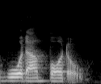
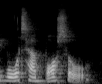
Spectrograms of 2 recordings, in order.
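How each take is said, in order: First: The T sounds are softened toward a D. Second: The T sounds are said as clear Ts. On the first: "My T changes into a slight D sound" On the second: "I don't say water bottle"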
